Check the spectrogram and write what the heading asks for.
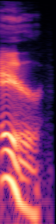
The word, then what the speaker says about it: heir: is actually spelled so we say an honor an hour or an heir for example cuz the initial letter H in all three words is not actually pronounced by contrast we say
